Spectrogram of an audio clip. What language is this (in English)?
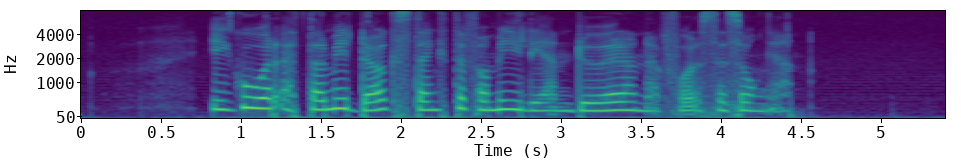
Norwegian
